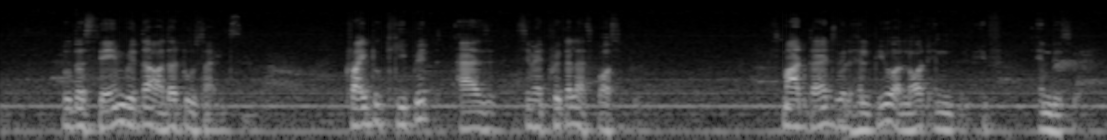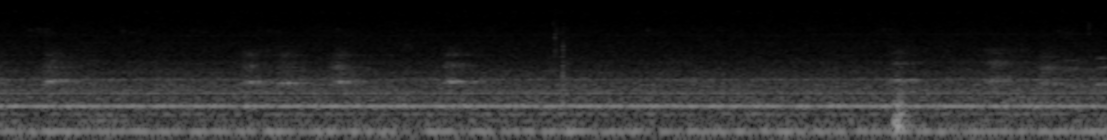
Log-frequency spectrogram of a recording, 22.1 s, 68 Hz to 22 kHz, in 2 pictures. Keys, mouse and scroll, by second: 0.4 click, 5.9 click, 21.6 ctrl+z.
